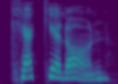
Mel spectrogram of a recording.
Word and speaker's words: Chiacchierone: So basically, okay, this is how it's spelled. The Italian word, it's Chiacchierone.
